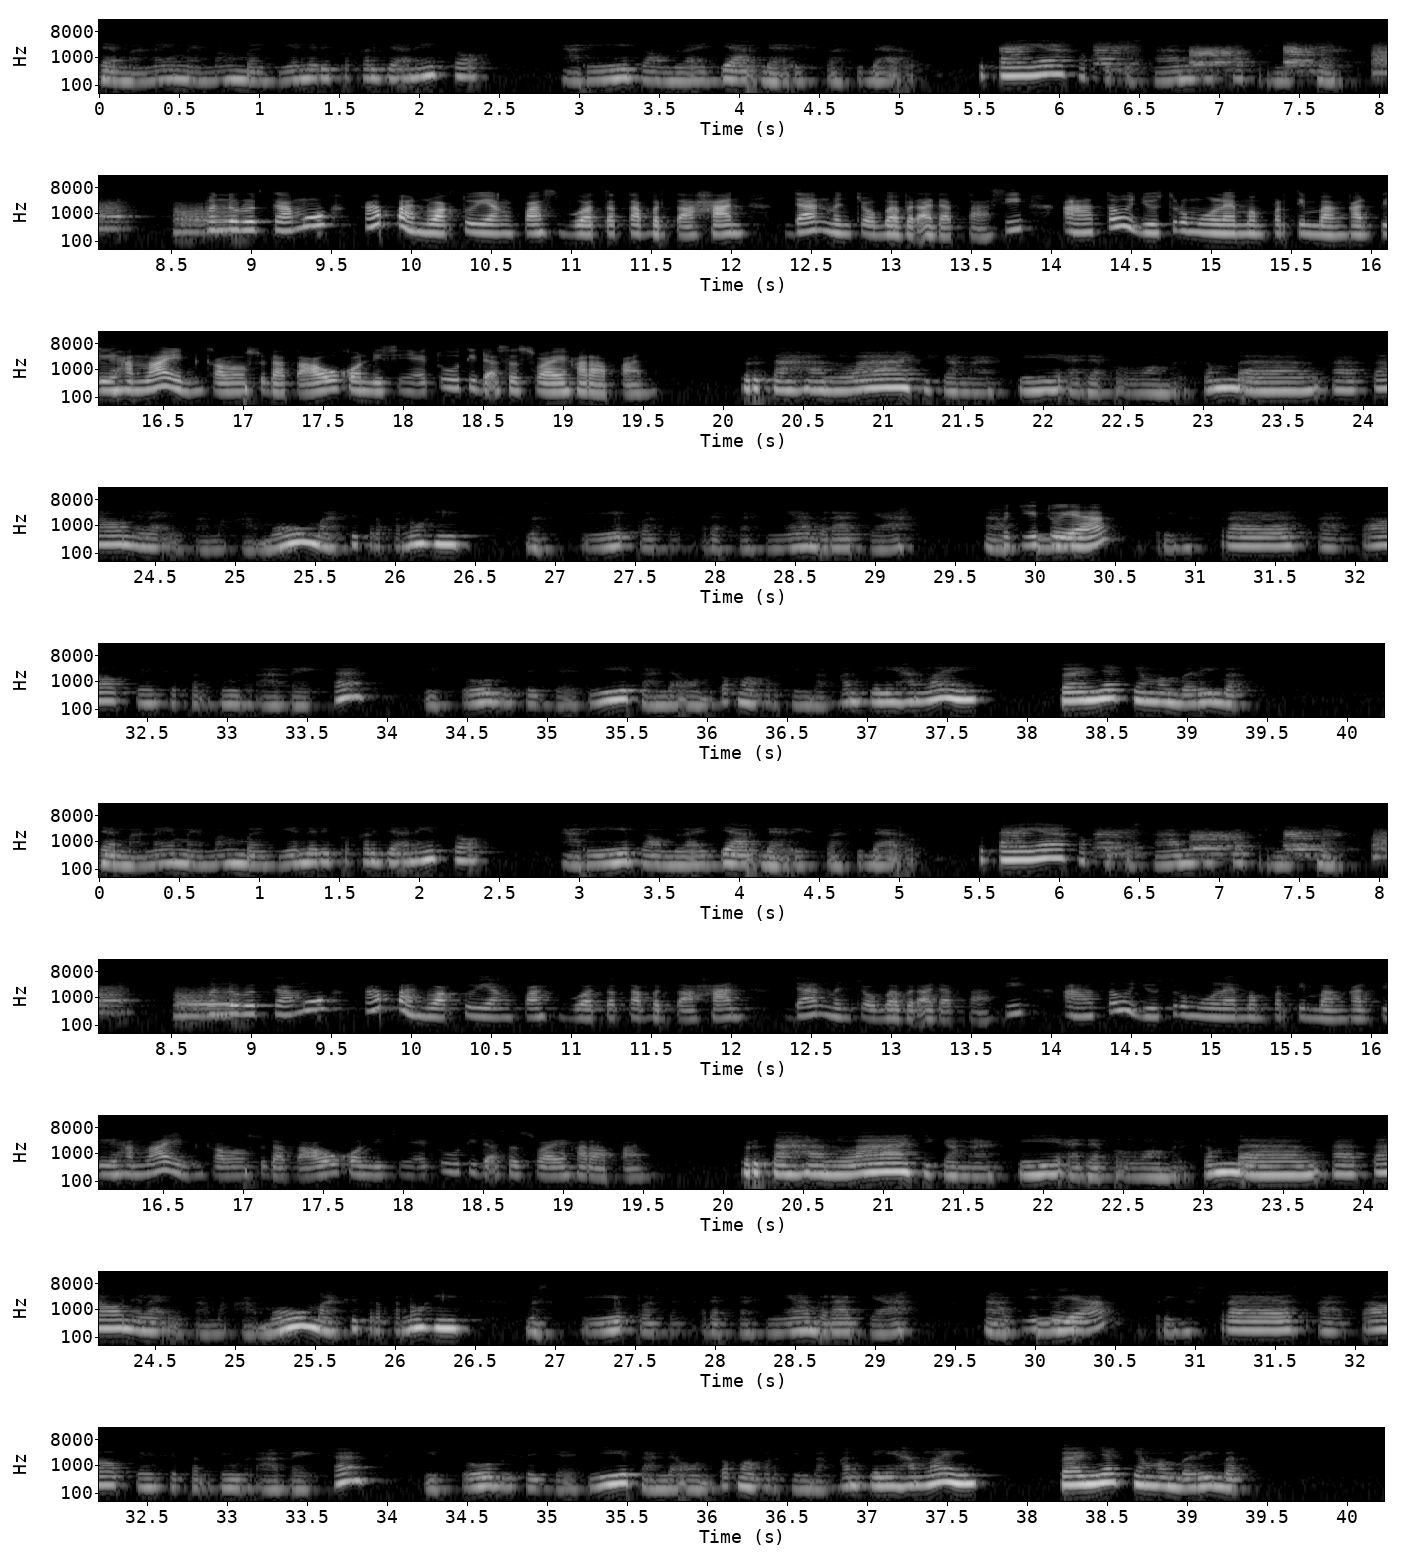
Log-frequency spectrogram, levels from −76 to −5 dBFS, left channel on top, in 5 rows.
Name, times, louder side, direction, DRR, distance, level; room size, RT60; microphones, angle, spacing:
voice 1, 0.0-2.4 2.9-5.1 5.6-6.0 6.4-7.8 20.1-26.4 26.8-29.2 29.7-30.2 30.8-33.9 34.2-37.7 38.2-39.3, right 2 dB, 20° right, 0.4 m, -36 dB
sound 1, 5.6-5.8 6.2-6.5 6.8-7.1 7.4-8.2 8.5-8.9, equal, 45° left, 1.5 m, -41 dB
voice 2, 8.7-12.1 12.3-19.6 29.7-30.5, left 8 dB, 65° left, 0.3 m, -35 dB
7.1 x 4.9 x 3.2 m
head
